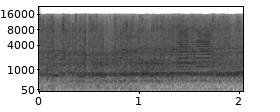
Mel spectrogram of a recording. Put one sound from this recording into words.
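Players clap their hands above their heads.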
